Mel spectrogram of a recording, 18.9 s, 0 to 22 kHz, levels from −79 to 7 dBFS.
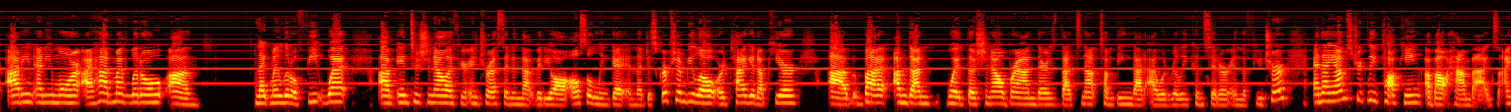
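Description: From start to finish the clip carries USB whine, a fixed-pitch tone built on 1 kHz with its strongest component at 2 kHz, sitting roughly 20 dB below the wanted sound. A USB bus drawing current in 1 ms frames has leaked through power or ground into the audio path. On a spectrogram it shows as thin, unbroken horizontal lines at 1 kHz and 2 kHz across the whole duration. In the waveform it appears as a fine periodic ripple riding under quiet passages.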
